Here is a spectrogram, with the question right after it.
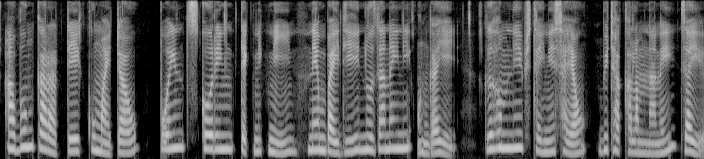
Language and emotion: Bodo, neutral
